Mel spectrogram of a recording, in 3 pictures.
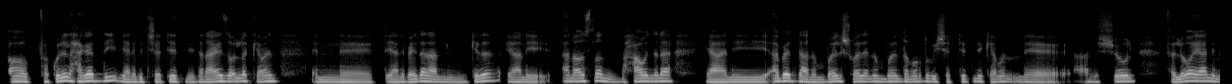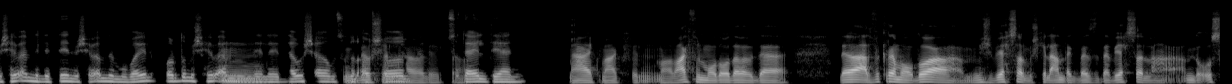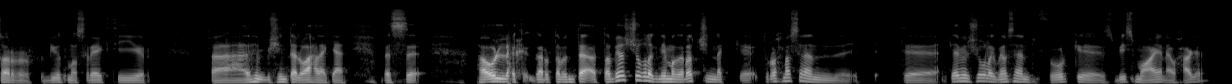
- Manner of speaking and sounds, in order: other background noise; in English: "work space"
- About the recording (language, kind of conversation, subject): Arabic, advice, إزاي أجهّز مساحة شغلي عشان تبقى خالية من المشتتات؟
